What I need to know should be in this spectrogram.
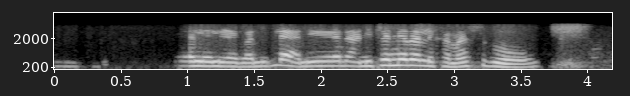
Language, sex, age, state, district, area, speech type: Bodo, female, 18-30, Assam, Chirang, urban, conversation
